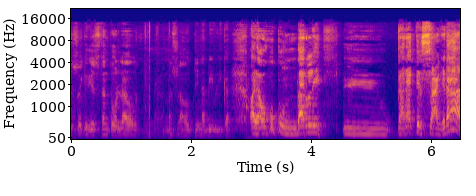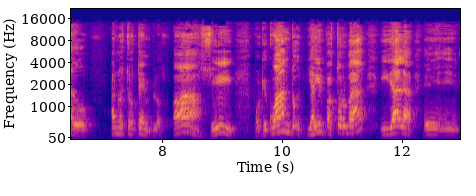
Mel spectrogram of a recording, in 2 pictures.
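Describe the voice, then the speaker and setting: A man preaching a sermon in a conversational, streamed style. He reads scripture slowly, stresses key words, and acts out doubting churchgoers. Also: on the high side, a bit bright. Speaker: pastor. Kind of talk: sermon streamed live online.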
